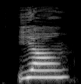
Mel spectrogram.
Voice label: "yang1", pinyin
